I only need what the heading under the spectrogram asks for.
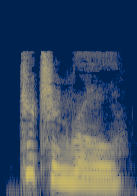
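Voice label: "kitchen roll", British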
